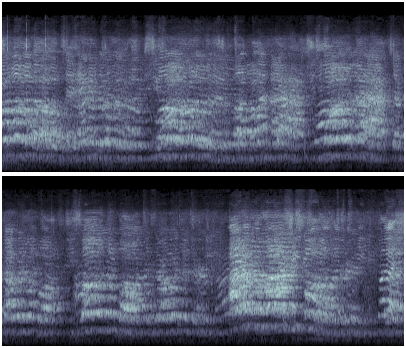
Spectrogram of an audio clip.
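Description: A group of children singing together in unison, in short phrases of a few seconds with brief pauses for breath between them.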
